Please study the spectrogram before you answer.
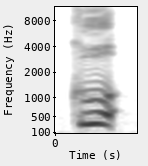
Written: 割

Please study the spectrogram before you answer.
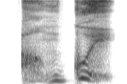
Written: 昂贵

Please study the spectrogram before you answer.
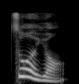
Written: zuo4 yong4

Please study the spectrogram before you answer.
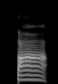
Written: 疤

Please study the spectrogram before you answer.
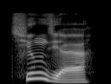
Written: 清洁

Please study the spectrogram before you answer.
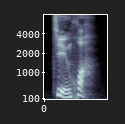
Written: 进化

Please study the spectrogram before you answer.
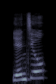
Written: yan2 jiu1

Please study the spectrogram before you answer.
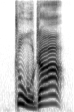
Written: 驻扎

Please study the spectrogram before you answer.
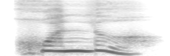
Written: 欢乐

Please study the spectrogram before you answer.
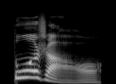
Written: duo1 shao5

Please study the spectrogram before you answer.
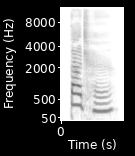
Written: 大臣

